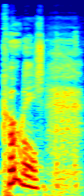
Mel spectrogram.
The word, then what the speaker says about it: Colonels: How do you pronounce that? Colonels.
